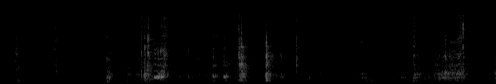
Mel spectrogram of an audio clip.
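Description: Faint rustling and crinkling of cardboard boxes and bubble-wrap packaging being handled, with scattered light clicks and taps.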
